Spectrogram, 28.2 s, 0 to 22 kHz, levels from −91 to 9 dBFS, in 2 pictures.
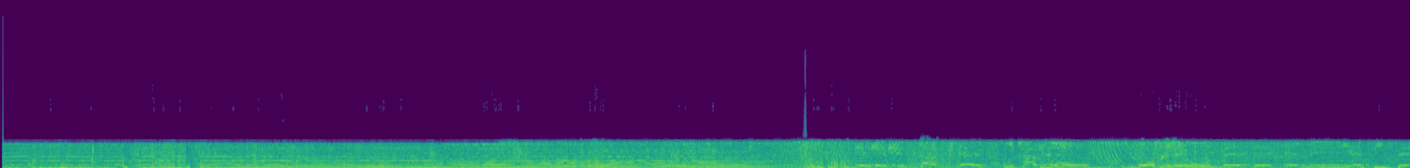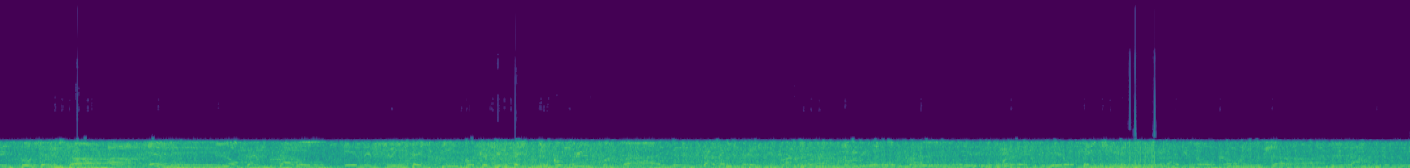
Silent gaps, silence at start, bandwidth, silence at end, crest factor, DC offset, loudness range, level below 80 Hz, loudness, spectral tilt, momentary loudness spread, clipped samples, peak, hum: none; 0 s; 4.1 kHz; 0 s; 14 dB; under 0.1%; 2 LU; -22 dBFS; -14 LUFS; -8.5 dB/octave; 4 LU; under 0.1%; 0 dBFS; none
